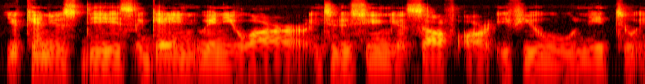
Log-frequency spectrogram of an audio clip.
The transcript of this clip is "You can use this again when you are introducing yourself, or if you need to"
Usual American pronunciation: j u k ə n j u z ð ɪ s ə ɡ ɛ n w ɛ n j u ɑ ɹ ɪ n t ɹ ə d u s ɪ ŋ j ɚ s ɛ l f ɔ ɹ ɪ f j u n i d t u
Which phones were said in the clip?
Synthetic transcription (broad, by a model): j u k ə n j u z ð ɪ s ə ɡ ɛ n w ɛ n j u ɑ ɹ ɪ n t ɹ ə d u s ɪ ŋ j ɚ s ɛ l f ɔ ɹ ɪ f j u n i d t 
